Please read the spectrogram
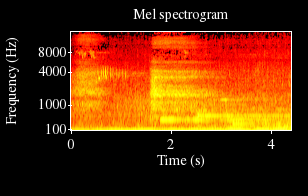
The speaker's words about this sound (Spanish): Ese momento en que te descalzas, metes un dedo en el arroyo y...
